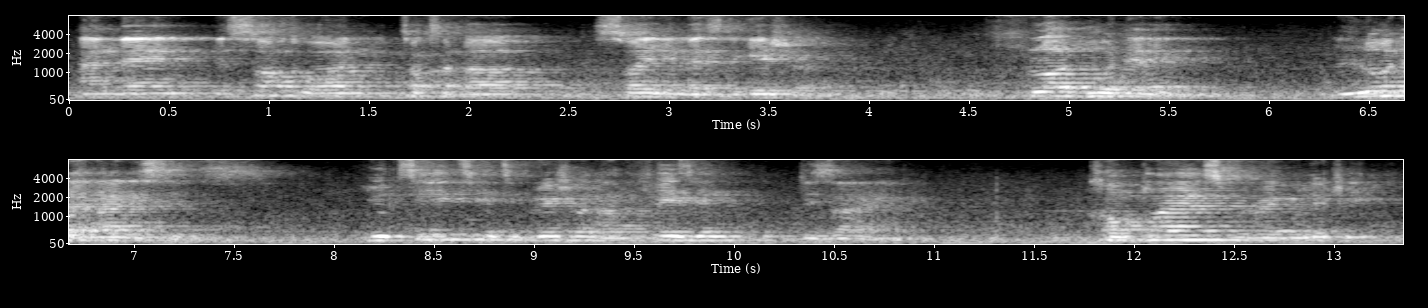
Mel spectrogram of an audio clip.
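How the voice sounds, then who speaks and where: A middle-aged Nigerian man with a Nigerian English accent giving a conference talk, speaking quickly with many ums and uhs. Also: medium pitch. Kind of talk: conference presentation. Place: large conference hall. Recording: far-off mic, echoey hall, noisy.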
